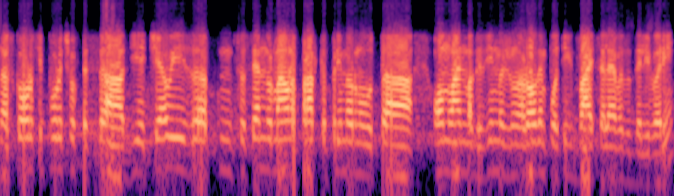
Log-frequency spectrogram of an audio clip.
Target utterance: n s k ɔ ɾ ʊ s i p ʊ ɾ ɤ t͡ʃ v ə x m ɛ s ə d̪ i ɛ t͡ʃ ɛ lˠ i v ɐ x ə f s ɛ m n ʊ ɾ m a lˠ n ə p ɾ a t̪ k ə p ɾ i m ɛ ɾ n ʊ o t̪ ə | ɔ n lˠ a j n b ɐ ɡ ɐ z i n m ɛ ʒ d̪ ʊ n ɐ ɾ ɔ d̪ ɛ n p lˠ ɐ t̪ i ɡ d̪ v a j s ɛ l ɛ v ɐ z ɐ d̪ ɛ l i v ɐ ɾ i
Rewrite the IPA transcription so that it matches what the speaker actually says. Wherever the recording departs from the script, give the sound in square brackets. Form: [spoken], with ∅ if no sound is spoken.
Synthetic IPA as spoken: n s k ɔ ɾ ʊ s i p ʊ ɾ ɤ t͡ʃ v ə x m ɛ s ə d̪ i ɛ t͡ʃ ɛ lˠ i [z] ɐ [s] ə f s ɛ m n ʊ ɾ m a lˠ n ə p ɾ a t̪ k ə p ɾ i m ɛ ɾ n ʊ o t̪ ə | ɔ n lˠ a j n [m] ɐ ɡ ɐ z i n m ɛ ʒ d̪ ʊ n ɐ ɾ ɔ d̪ ɛ n p lˠ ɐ t̪ i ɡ d̪ v a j s ɛ l ɛ v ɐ z ɐ d̪ ɛ l i v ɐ ɾ i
